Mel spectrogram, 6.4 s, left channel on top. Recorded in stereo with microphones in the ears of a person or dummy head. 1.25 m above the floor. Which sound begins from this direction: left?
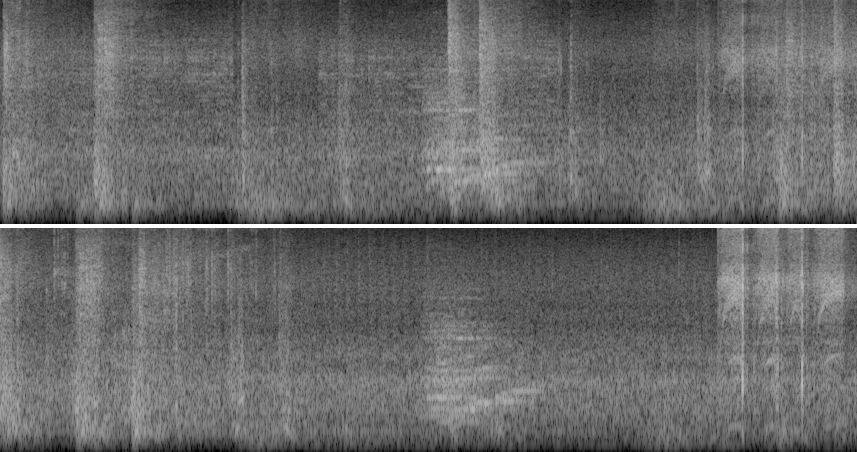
A squeak, at 3.2 s.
